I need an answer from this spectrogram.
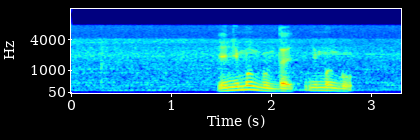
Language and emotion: Russian, sad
